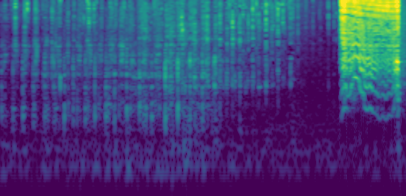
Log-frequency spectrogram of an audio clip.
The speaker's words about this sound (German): Zungentremolo.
